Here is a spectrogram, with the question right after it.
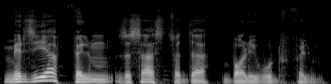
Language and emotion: Kashmiri, neutral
